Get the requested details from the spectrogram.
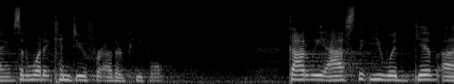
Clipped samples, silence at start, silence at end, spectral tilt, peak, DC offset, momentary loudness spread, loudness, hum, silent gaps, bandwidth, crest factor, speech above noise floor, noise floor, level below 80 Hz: under 0.1%; 0 s; 0 s; -6.5 dB/octave; -14 dBFS; under 0.1%; 12 LU; -29 LUFS; none; none; 16 kHz; 16 dB; 30 dB; -59 dBFS; -66 dBFS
